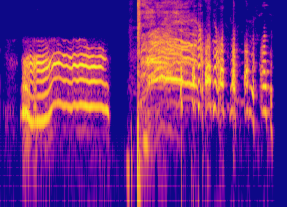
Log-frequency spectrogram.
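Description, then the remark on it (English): A radio show caller does a long, drawn-out imitation of a cow's moo, its pitch wavering upward, then breaks off; a loud burst follows, then bursts of laughter. “Can you give us a big old cow moo?”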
